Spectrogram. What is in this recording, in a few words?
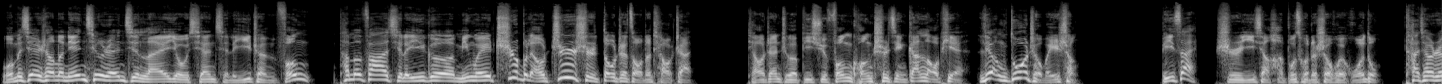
Mandarin; 瑞奇（双点校园）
